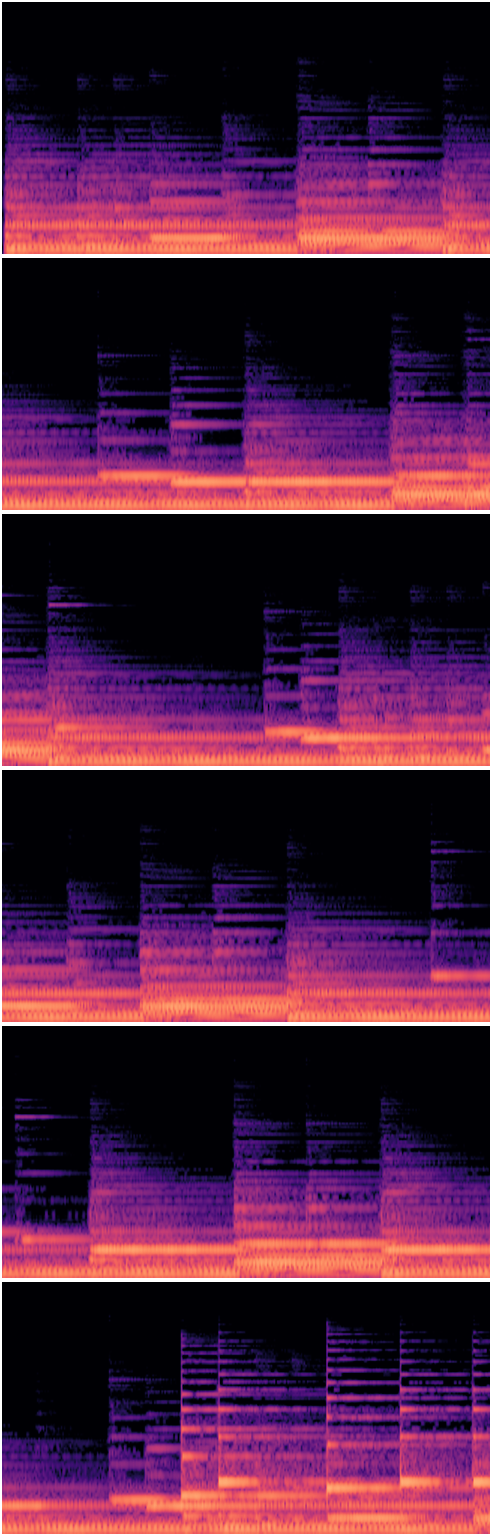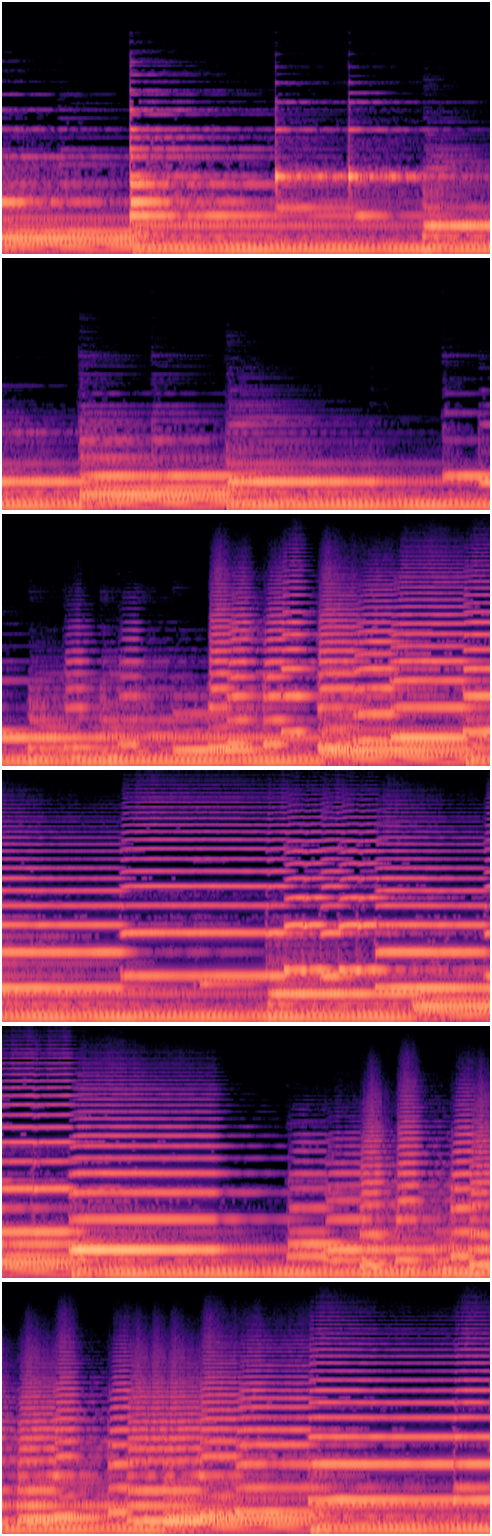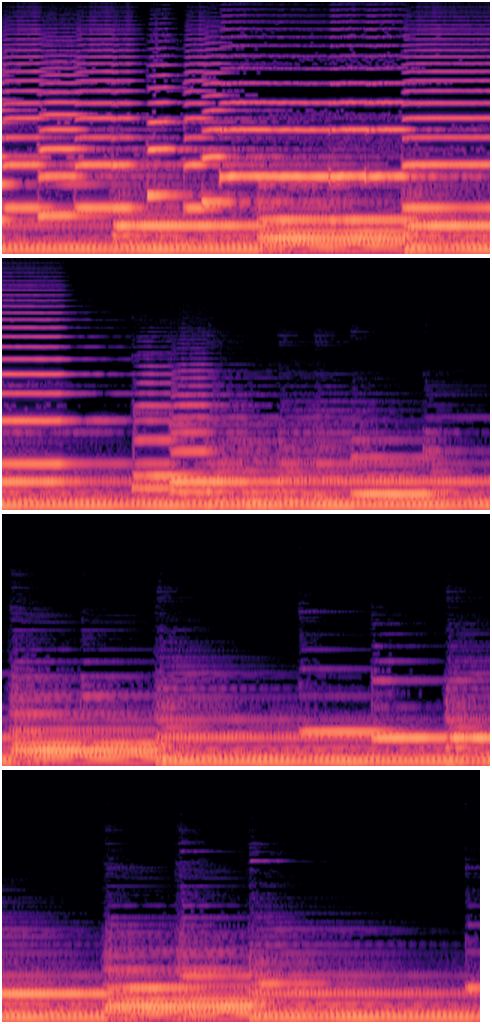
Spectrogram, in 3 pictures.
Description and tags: A melancholic but rhythmic theme that heavily features keyboard.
